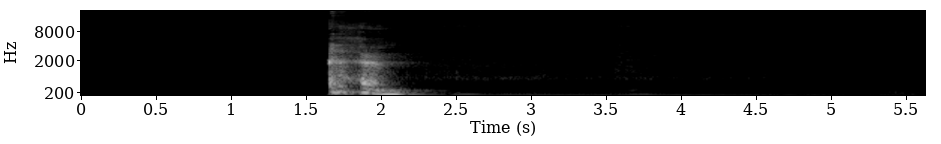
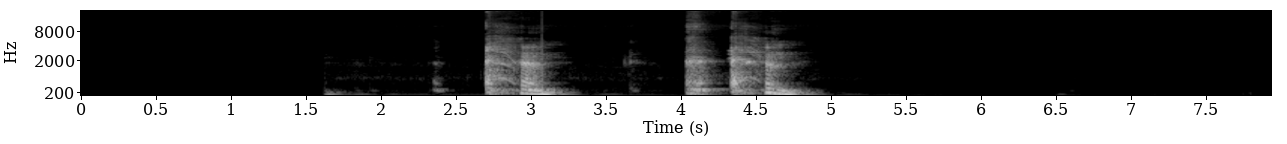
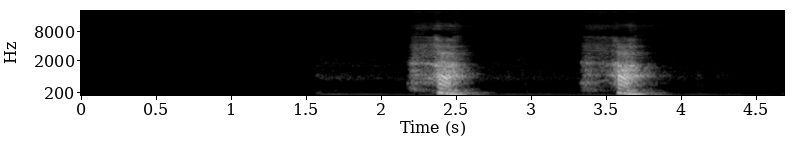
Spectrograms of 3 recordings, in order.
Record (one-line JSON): {"cough_length": "5.6 s", "cough_amplitude": 18406, "cough_signal_mean_std_ratio": 0.24, "three_cough_length": "7.9 s", "three_cough_amplitude": 28924, "three_cough_signal_mean_std_ratio": 0.29, "exhalation_length": "4.7 s", "exhalation_amplitude": 28223, "exhalation_signal_mean_std_ratio": 0.26, "survey_phase": "beta (2021-08-13 to 2022-03-07)", "age": "65+", "gender": "Male", "wearing_mask": "No", "symptom_none": true, "smoker_status": "Never smoked", "respiratory_condition_asthma": false, "respiratory_condition_other": false, "recruitment_source": "REACT", "submission_delay": "2 days", "covid_test_result": "Negative", "covid_test_method": "RT-qPCR"}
